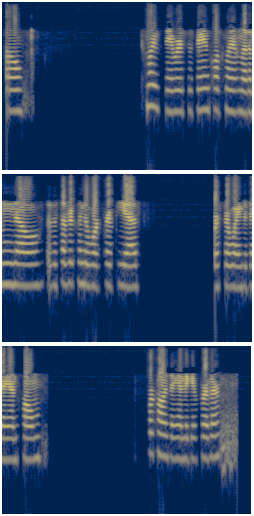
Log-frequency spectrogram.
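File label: Sheriff West County, scanner audio trunk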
